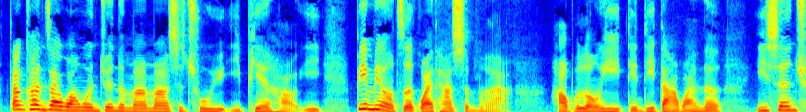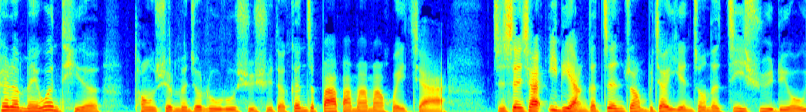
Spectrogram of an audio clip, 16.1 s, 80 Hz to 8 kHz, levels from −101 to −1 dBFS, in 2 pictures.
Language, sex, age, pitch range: Chinese, female, 30-49, 150-215 Hz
